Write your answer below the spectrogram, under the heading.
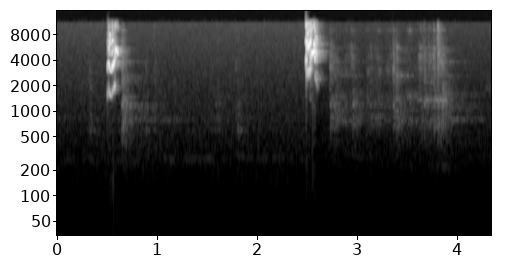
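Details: Rosy-faced lovebird kept indoors beside a window with another caged pair nearby; two sharp, loud, high squawks two seconds apart, followed by softer lower chattering and faint room noise.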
